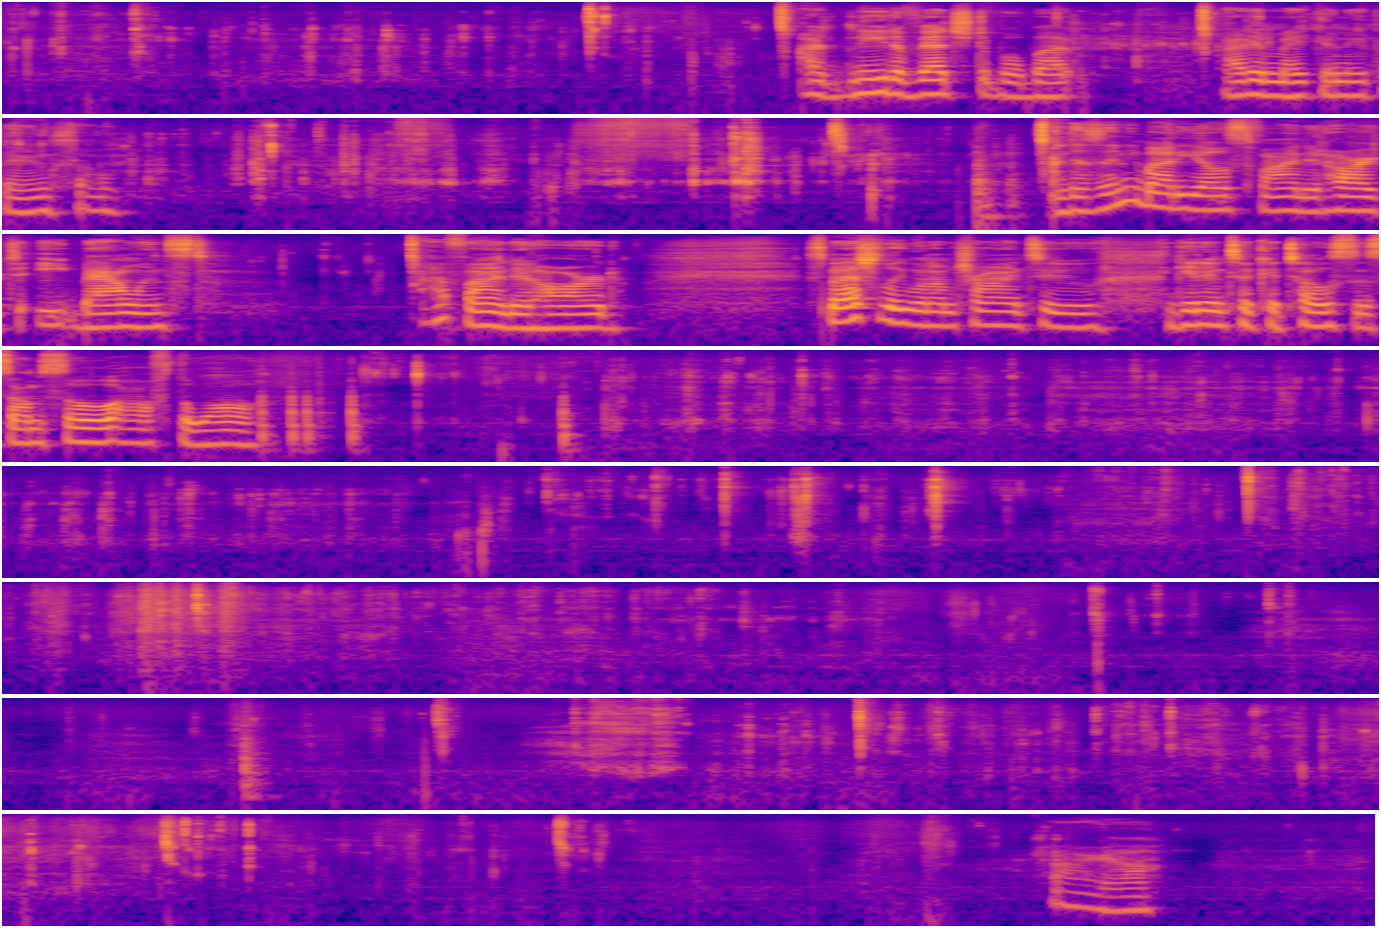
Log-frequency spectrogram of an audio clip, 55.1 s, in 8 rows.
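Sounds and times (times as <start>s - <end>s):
person chewing shrimp: 0.0s - 4.0s, 5.4s - 6.2s, 7.6s - 11.8s, 15.0s - 15.8s, 22.4s - 51.4s.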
